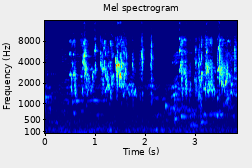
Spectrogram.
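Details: Budgerigars in colourful plumage chirp in quick, buzzy bursts after a brief quiet start, with sharp squeaks, a pause near two seconds, then a second busy flurry of warbled notes.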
